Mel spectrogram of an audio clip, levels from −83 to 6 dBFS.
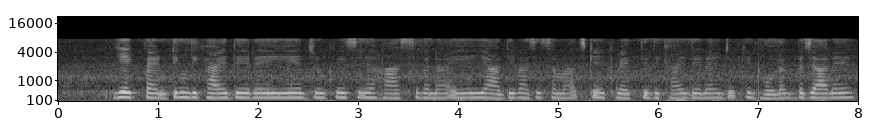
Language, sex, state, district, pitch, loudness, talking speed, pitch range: Hindi, female, Chhattisgarh, Bastar, 210 Hz, -24 LUFS, 225 wpm, 205-220 Hz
